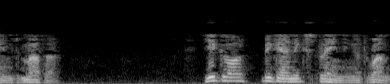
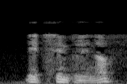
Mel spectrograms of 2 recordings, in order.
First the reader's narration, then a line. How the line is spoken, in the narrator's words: answered Yegor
